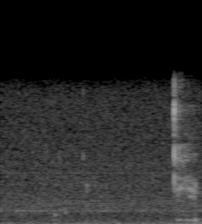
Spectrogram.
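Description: Quiet room tone in a pause between a man's sentences, with a few faint mouth clicks and a short intake of breath near the end.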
